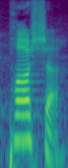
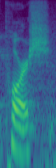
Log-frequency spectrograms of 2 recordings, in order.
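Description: First: The final E is pronounced. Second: The final E is silent. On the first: The speaker calls it right. "you're spot on" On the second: The speaker calls it wrong. "in the US, we say Porsche, and I know that's wrong"

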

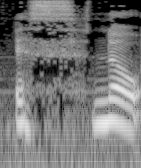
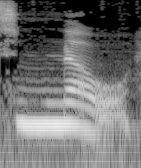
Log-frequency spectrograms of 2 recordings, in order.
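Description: First: An extra e vowel is added before the s. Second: The word starts directly with the s sound. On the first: The speaker calls it wrong. "tenemos esa costumbre de ponerle una E adelante de la S" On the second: The speaker calls it right. "Solo se pronuncia el sonido"

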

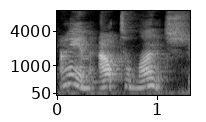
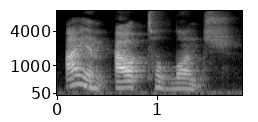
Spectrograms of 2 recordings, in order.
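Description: First: It is said in a puzzled, confused tone. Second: It is said in a fed-up, done-with-it tone. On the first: The speaker does not understand what is going on. The speaker calls it right. "Inflection matters" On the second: The speaker has had enough and is moving on. The speaker calls it wrong. "the inflection that I gave you was totally leading you that way"

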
